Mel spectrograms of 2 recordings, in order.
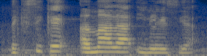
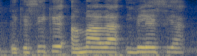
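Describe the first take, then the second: The two takes are said the same way.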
